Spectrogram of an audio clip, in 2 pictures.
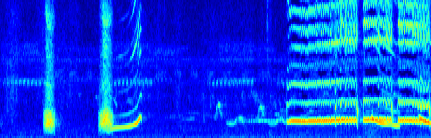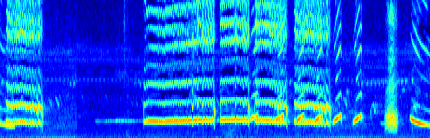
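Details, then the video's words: Female laughingthrush calling "ro ro" to excite a male: long, steady, rich harmonic whistled notes at one pitch, in bursts broken by short gaps, with a few sharp clicks and rising slurs before and after. "Khướu mái ro ro kích trống nhanh căng lửa"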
